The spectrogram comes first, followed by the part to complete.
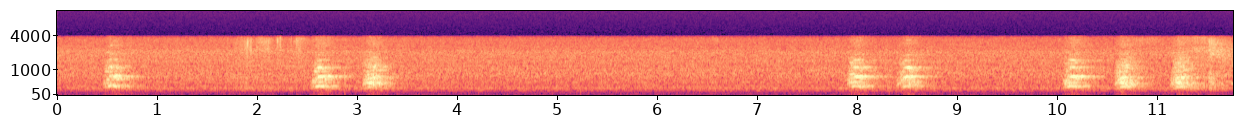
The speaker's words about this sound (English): That was the dog barking, so it's nothing to be alarmed about.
